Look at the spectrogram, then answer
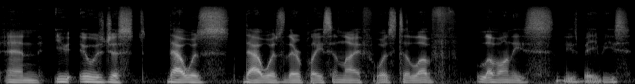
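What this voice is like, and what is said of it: Choked-up, emotional voice. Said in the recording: “Sorry, I'm getting choked up.”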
